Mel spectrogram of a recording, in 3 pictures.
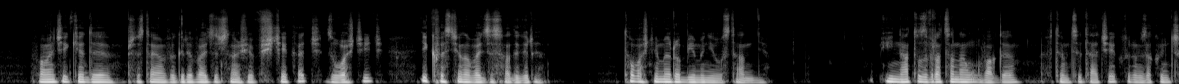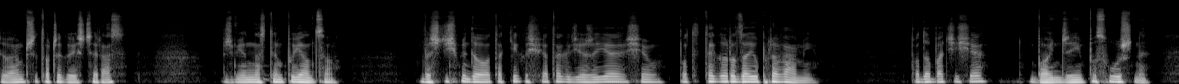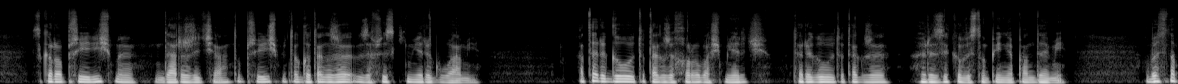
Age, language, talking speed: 40-59, Polish, 135 wpm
